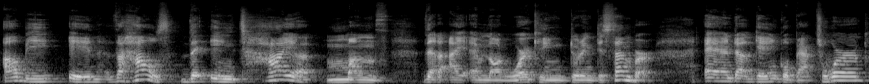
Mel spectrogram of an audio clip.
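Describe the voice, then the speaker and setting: Against noticeable background noise, a man at medium pitch talks at a very slow pace with very wide pitch swings. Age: 40s. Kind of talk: casual talk to camera.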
